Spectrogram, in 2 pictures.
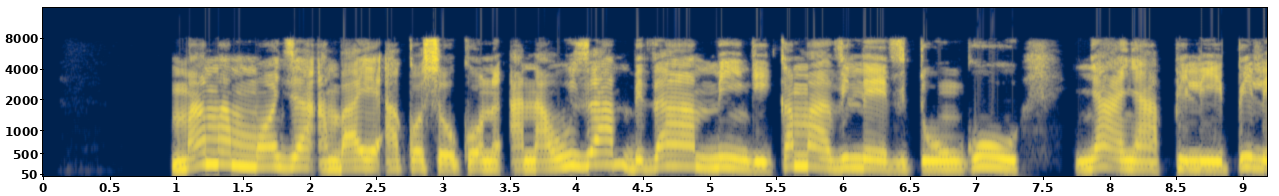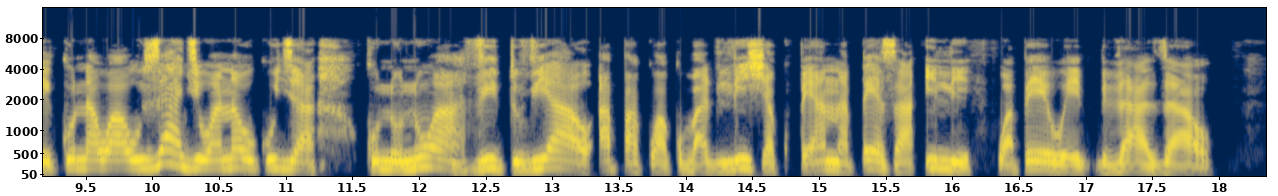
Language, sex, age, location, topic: Swahili, male, 18-24, Nakuru, finance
